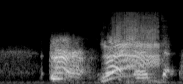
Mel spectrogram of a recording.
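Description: Two loud, rough bursts of coughing and throat clearing, a shorter one followed by a longer, harsher, raspy one, with no talking.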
